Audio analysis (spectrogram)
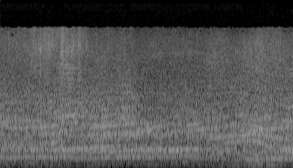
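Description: A race car engine revs high and steady in a racing video game, giving a loud continuous whine that climbs slightly across a few seconds, with no pauses.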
